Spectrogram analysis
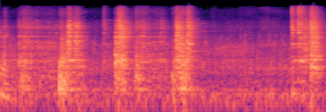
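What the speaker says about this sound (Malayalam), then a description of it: "അപ്പോൾ നമ്മൾ മൂടി വെച്ചൊന്ന് തുറന്നു നോക്കുക" A metal lid clanks several times against a cooking pot as it is lifted and set down, sharp clinking hits roughly every half second, close and loud with no talk.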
